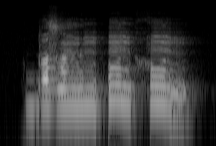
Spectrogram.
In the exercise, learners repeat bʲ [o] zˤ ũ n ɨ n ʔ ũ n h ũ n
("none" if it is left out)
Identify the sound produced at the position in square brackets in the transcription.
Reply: o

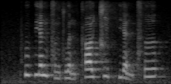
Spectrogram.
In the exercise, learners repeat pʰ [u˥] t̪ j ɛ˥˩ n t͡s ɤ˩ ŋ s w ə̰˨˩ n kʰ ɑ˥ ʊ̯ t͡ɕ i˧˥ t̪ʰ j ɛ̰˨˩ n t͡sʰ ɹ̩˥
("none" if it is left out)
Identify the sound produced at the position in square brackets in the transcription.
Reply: u˥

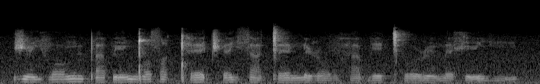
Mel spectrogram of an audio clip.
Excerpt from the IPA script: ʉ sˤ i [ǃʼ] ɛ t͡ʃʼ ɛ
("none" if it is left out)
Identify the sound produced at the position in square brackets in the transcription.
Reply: ǃʰ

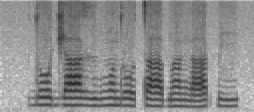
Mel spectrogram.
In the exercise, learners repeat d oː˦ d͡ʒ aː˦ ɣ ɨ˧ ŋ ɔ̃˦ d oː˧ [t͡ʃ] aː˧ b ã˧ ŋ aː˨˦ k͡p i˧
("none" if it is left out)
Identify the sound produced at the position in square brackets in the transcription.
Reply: t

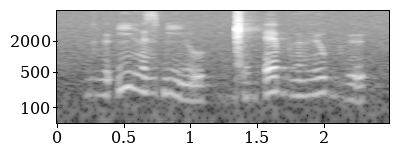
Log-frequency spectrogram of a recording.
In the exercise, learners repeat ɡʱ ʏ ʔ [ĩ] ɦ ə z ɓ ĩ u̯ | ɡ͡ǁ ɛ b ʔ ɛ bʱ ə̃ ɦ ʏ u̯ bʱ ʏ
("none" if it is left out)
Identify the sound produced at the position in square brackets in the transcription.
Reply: ĩ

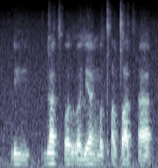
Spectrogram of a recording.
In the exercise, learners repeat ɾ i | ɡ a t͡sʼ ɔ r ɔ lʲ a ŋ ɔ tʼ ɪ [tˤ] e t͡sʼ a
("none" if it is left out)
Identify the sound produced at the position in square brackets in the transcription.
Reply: tˤ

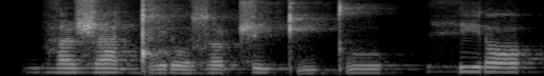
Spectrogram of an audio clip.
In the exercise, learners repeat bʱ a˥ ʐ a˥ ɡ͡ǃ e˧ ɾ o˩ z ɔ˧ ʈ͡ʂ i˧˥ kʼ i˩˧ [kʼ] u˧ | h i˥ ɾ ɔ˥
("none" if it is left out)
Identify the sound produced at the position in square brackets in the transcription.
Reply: kʼ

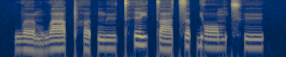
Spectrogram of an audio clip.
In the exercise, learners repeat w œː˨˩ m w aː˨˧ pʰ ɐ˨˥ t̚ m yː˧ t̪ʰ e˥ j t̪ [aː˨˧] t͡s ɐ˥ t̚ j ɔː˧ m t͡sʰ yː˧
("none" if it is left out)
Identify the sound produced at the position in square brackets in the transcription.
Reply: aː˨˧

